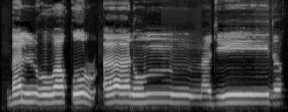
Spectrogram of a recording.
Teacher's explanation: قاف اور را کو پور پڑھیں گے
